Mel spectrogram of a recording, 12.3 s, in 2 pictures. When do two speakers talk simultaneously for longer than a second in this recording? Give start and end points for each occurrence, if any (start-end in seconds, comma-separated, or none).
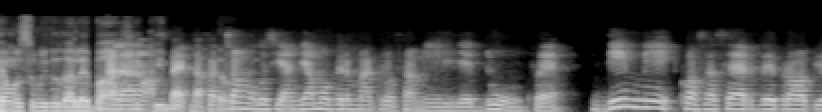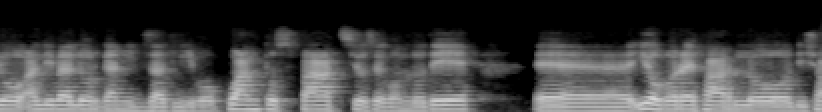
0.8-2.0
